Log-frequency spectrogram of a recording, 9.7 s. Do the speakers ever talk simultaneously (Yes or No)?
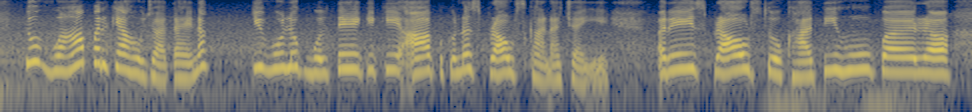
No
